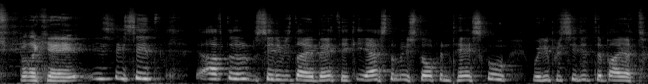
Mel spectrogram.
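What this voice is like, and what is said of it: Usual voice. Nothing is said of it.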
